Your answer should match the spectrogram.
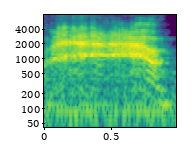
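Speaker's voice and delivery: loud high mock yelp of pain; mock pain cry. Showing how Daniel would roll about, loud high mock yelp. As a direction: yelp as if clutching a hurt foot.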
